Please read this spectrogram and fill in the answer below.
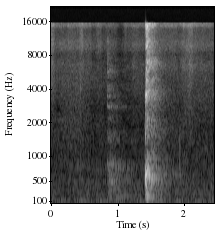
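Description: A person coughs once, sharply, about a second and a half in, preceded by a softer sound.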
